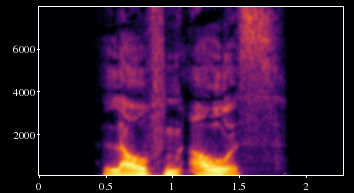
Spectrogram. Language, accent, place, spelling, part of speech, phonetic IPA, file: German, Germany, Berlin, laufen aus, verb, [ˌlaʊ̯fn̩ ˈaʊ̯s], De-laufen aus.ogg
- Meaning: inflection of auslaufen: 1. first/third-person plural present 2. first/third-person plural subjunctive I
